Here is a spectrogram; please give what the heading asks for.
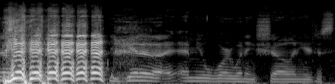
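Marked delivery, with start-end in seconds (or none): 0.0-1.1 laughing out loud, high-pitched; words lost in a burst of laughter. Real, not acted. Bursts out laughing mid-sentence.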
